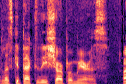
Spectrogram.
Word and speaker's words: Sarpo Mira: look like sarpo miror but it is definitely pronounced sharpo Mira that's a beautiful plant to pull up right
